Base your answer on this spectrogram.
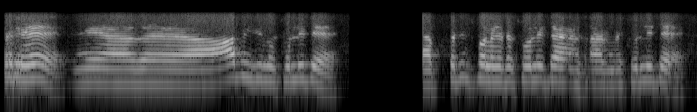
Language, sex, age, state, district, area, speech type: Tamil, male, 60+, Tamil Nadu, Cuddalore, rural, conversation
